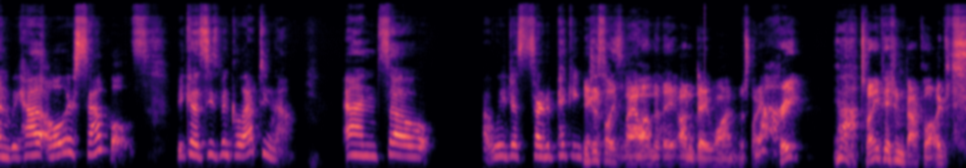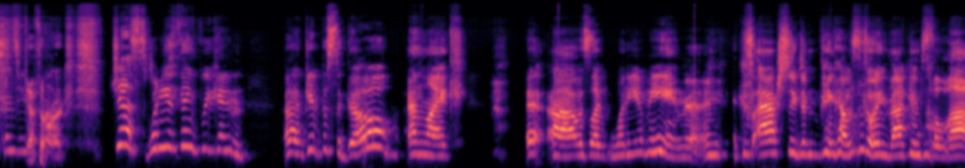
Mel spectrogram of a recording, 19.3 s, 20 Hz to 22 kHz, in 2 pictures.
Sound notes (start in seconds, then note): 9.6 laughs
